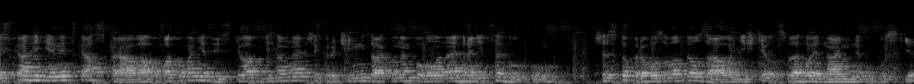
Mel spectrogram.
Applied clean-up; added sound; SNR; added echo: none; Drum / Drum kit; 18 dB; reverberation time 0.7 s.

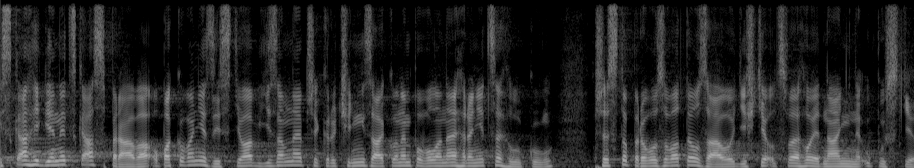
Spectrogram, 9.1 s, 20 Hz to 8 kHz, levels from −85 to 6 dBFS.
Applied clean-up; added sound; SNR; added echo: none; none; none; none.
